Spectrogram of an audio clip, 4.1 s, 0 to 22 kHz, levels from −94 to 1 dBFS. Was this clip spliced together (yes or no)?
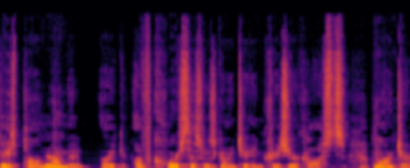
yes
